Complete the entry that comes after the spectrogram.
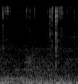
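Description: A golden, freshly fried potato chip is snapped in half, giving a short, sharp, crisp crack with a bright burst of high-frequency crunch over a faint low background hum. The chip is very crispy.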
